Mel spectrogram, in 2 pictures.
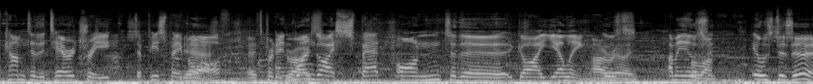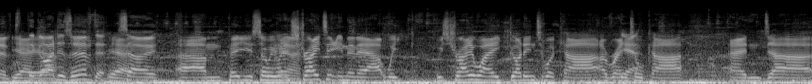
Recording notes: Live From The West Hollywood Halloween Carnaval. We're live from LA!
